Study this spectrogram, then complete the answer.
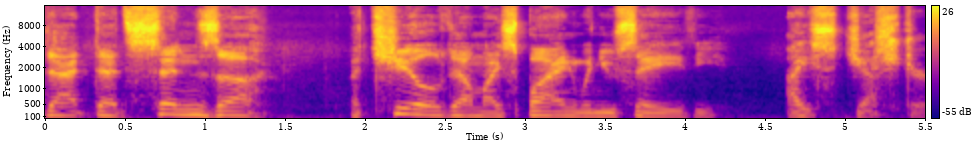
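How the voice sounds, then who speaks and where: A man puts on a raspy character voice at a medium pitch. His intonation is lively and his pace fairly slow. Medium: actual play.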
